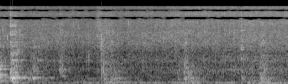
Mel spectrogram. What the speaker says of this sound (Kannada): ಈರುಳ್ಳಿ ಕೂಡ ಒಂದು ನಿಮಿಷ ಚೆನ್ನಾಗಿ ಹುರ್ಕೊಂಡಿದ್ದೀನಿ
